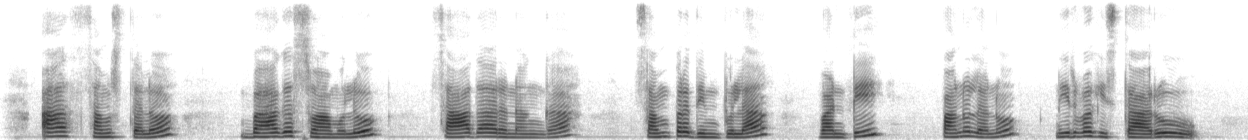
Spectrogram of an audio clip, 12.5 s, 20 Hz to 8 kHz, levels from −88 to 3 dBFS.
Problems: none marked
